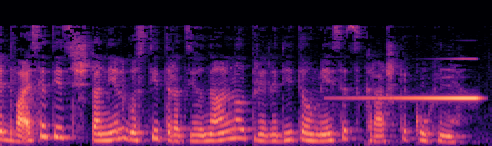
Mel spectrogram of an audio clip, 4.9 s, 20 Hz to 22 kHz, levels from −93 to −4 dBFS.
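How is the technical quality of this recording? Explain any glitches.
The recording has two clear problems: plainly audible lossy-coding damage throughout, and a feedback squeal near the end.

Throughout, the audio has no content above 10.6 kHz and a watery, swirling texture on the speech, which points to MP3 compression, likely at a low bitrate of around 40 kbps. Short of bits, the encoder cuts the treble at a fixed frequency and drops weak spectral lines that flicker from frame to frame.

From 3.23 s to 4.88 s there is a loudspeaker feedback squeal: a steady 1.4 kHz tone that swells over roughly a second and a half and ends about 10 dB above the speech. The microphone picked up the speaker it fed, and loop gain exceeded unity at that frequency.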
